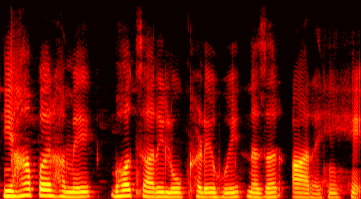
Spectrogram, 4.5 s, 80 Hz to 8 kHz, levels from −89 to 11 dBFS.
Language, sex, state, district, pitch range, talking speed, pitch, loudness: Hindi, male, Madhya Pradesh, Dhar, 175-210 Hz, 160 wpm, 185 Hz, -18 LUFS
